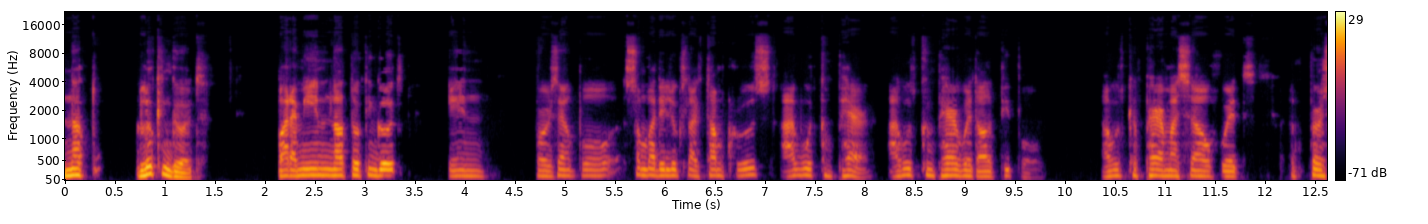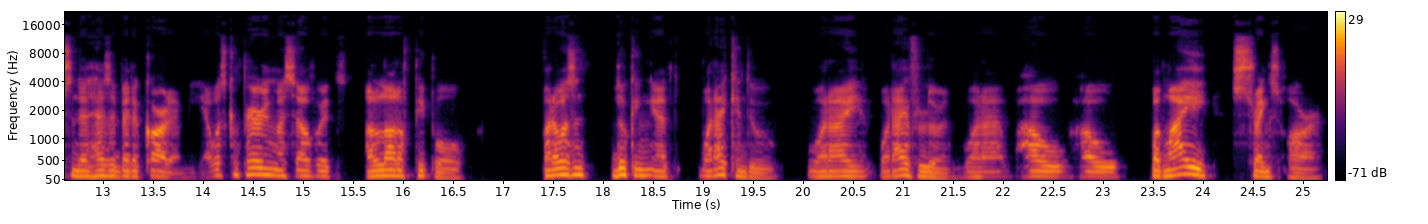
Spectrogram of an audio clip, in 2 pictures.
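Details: Self-reported stuttering in a male podcast host, who says his stutter can be heard in his episodes; stuttering.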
